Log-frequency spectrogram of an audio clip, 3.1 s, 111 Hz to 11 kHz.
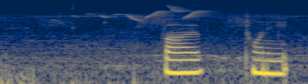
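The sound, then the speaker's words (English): Two loud, harsh, buzzy calls from a bird about 40 feet away behind a building at dawn, each lasting about a third of a second with a brief pause between, while faint high, thin song from another bird drifts underneath. “Bird was about 40 feet away from me.”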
